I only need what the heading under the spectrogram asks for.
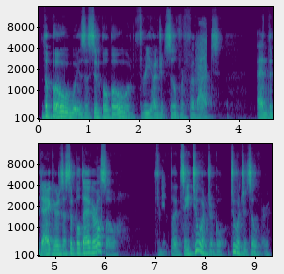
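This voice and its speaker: A man's voice: medium pitch, expressive. Man running a tabletop game. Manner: halting, thinks aloud with fillers. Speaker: game master.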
